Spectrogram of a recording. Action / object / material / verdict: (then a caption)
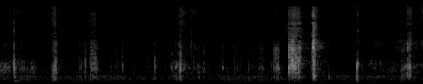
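tap / small cardboard playing card box / cardboard / none. A small red Dal Negro cardboard playing card box, held in both hands, is tapped with long manicured nails and then handled near the lid at the end. The result is a quiet, irregular series of sharp, dry, bright clicks and light taps with almost no low end and very little ring, the loudest taps falling near the end.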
